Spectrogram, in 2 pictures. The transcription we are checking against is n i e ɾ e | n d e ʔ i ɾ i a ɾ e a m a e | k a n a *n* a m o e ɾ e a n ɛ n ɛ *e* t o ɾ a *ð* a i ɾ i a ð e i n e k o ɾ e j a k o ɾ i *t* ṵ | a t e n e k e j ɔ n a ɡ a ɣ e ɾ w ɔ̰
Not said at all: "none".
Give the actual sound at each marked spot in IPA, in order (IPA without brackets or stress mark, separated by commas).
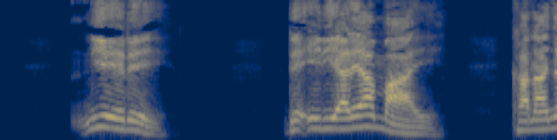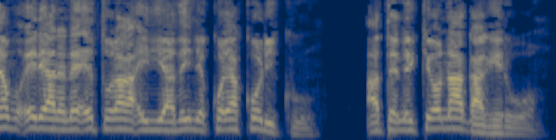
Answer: ɲ, e, ɣ, k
